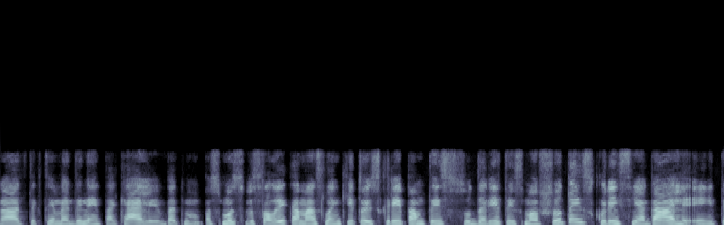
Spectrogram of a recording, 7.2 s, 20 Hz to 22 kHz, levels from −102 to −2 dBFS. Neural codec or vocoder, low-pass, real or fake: autoencoder, 48 kHz, 128 numbers a frame, DAC-VAE, trained on Japanese speech; 7.2 kHz; fake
